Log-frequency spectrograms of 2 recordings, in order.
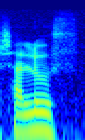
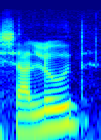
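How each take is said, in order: First: The final D is softened or dropped. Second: The final D is pronounced clearly. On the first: "But people would say salud or salud" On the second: "the proper way of pronouncing it would be salud with a D"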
